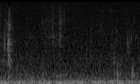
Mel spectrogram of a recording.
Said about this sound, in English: Hang on, I need to take a sip of my ginger water.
